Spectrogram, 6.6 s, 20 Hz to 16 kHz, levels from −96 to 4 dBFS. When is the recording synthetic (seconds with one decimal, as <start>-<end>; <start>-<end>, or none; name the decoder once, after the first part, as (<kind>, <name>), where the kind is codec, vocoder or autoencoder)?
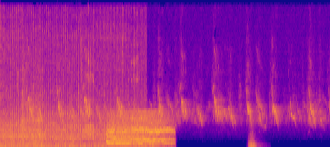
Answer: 0.8-1.7 (vocoder, BigVGAN v2); 2.6-4.4; 5.0-6.6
